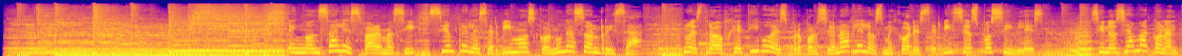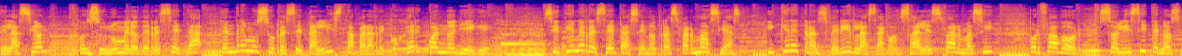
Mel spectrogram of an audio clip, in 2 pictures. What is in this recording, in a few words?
SPANISH VOICE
